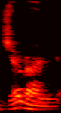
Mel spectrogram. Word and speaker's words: gerund: Sheba says it's pronounced gerund. Oh, hello. The ing makes it gerund.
